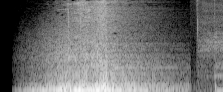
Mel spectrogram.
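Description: Whoosh sound effect for an animated logo intro: one rushing swell with a deep low rumble, loudest about a second in, then fading away.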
